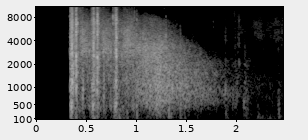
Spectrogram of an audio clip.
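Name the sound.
rapid rifle fire through TISHA 556 suppressor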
